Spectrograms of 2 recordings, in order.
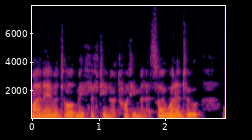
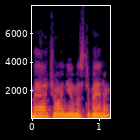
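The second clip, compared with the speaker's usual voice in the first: very high, loud put-on falsetto; 13 semitones higher, 5 dB louder than usual. Narrator approaches a man's table and greets him; fake falsetto. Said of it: "in a fake falsetto said".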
